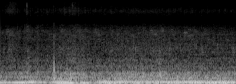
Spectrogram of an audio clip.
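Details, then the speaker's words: Daewoo Damas manual gearbox after repair for grinding when shifting 3rd to 2nd and popping out of 2nd, reassembled without play. On the test drive, steady low rumble under light throttle with no grinding or whine. Gearbox healthy. "Xudo xolasa mana korobkamiz ham tayyor bo'ldi. Sborkasini qildik, endi test drive qilib ko'ramiz, Xudo xolasa."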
